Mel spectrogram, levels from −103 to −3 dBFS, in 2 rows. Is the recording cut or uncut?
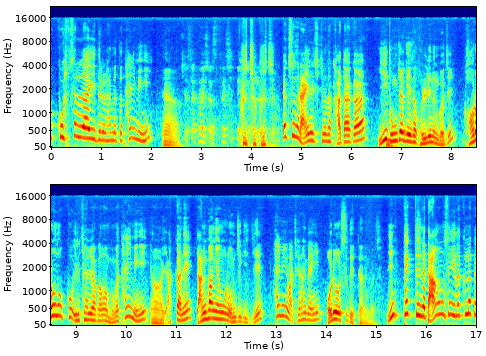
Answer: cut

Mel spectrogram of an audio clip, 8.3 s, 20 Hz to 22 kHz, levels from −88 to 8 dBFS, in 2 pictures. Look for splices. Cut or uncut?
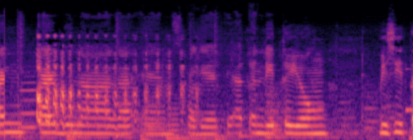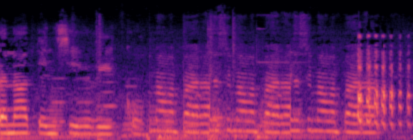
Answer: cut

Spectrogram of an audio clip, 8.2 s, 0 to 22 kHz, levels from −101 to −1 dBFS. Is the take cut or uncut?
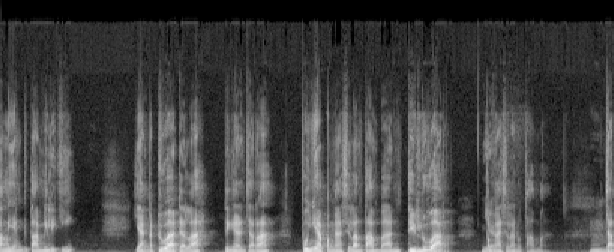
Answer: uncut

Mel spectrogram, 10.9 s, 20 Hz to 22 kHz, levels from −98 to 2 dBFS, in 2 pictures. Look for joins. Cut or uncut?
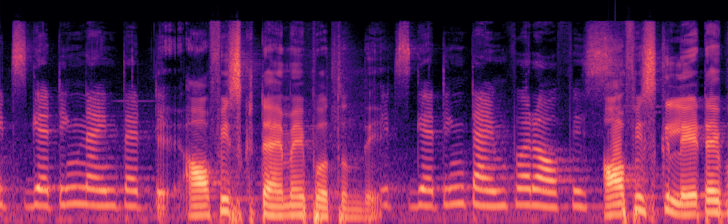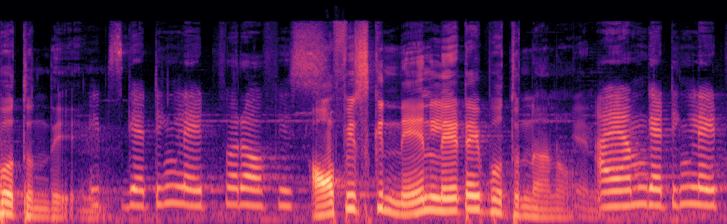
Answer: cut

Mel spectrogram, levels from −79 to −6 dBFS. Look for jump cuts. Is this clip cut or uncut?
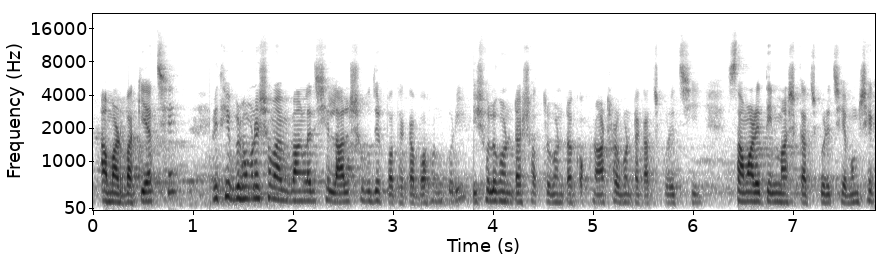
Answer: cut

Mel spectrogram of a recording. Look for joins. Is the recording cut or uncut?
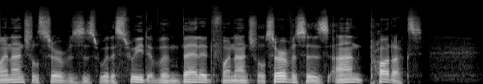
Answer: cut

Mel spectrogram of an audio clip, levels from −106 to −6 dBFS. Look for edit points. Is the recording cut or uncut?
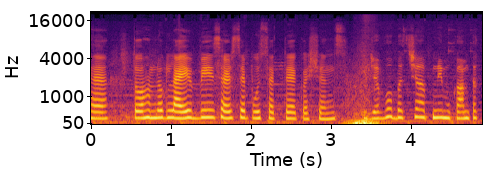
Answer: cut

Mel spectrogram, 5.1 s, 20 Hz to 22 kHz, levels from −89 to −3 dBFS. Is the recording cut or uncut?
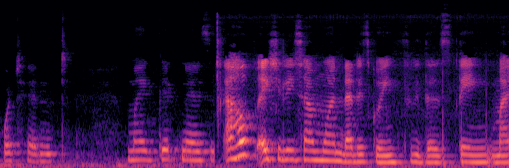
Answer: cut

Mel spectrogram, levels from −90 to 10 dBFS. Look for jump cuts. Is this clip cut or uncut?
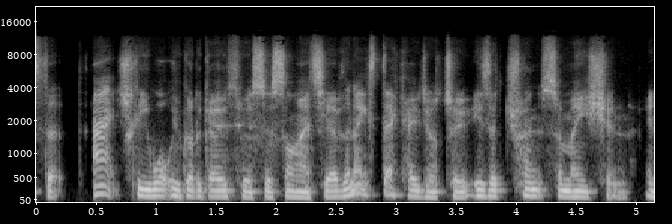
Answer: uncut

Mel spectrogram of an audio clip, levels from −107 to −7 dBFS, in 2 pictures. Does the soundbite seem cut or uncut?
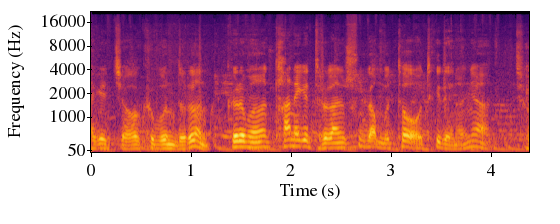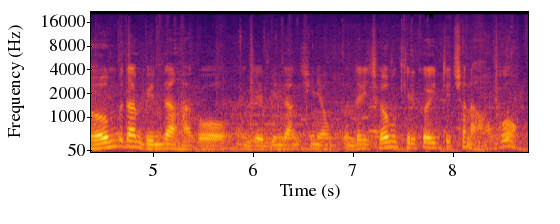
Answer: cut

